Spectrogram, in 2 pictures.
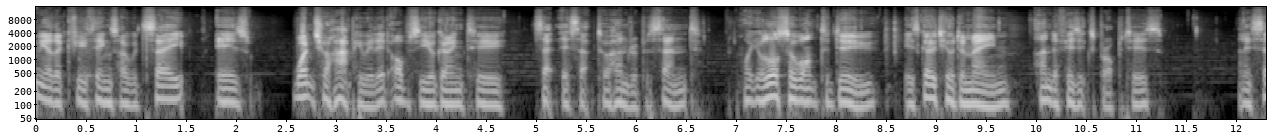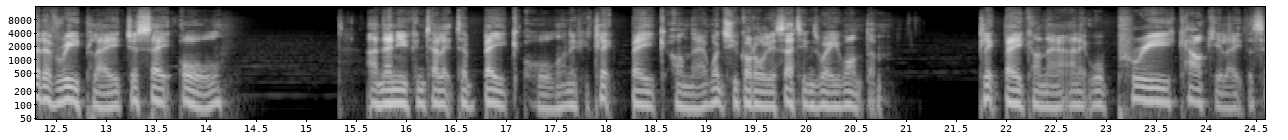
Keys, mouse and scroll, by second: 4.1 click, 8.5 Escape, 8.7 click, 9.4-9.9 scroll down 1, 9.9 click, 10.5-12.0 scroll down 1, 12.0 click, 15.4 scroll down 1, 21.1 click.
